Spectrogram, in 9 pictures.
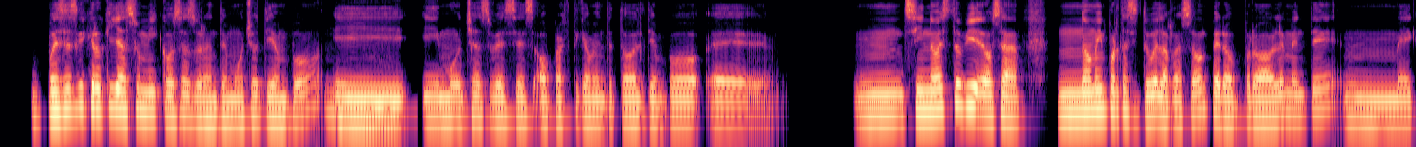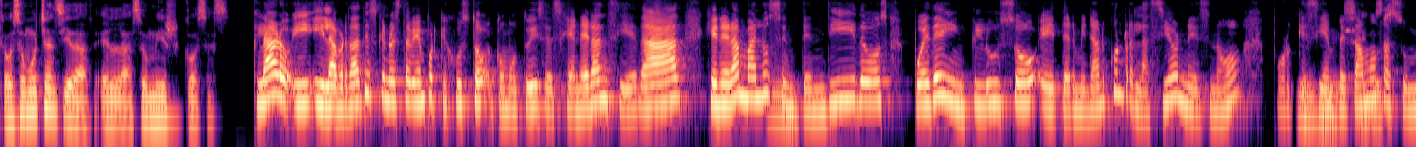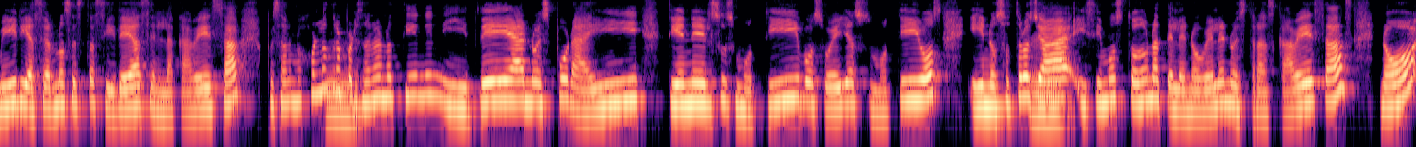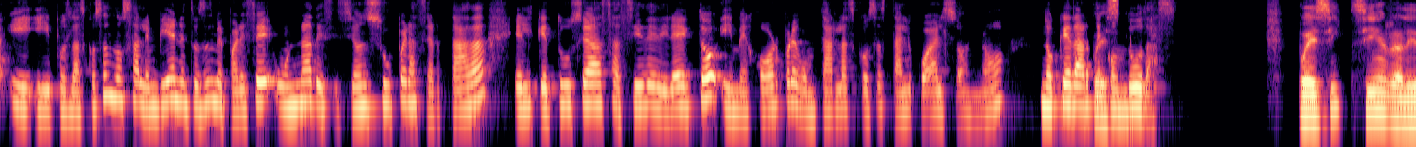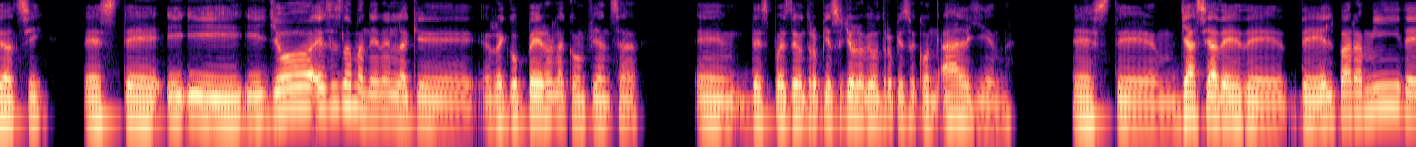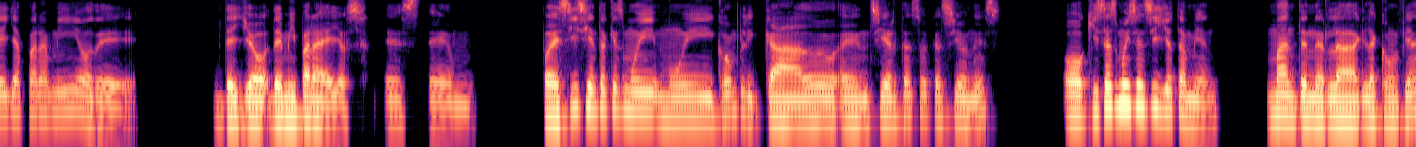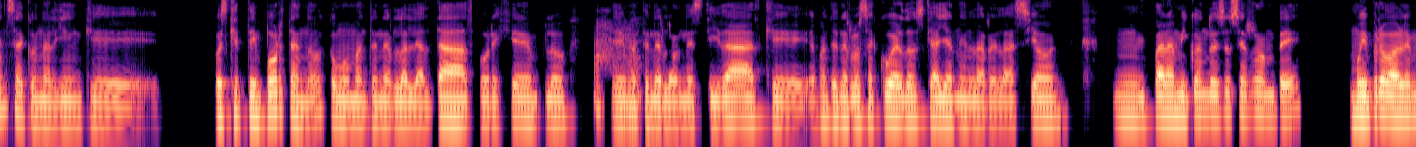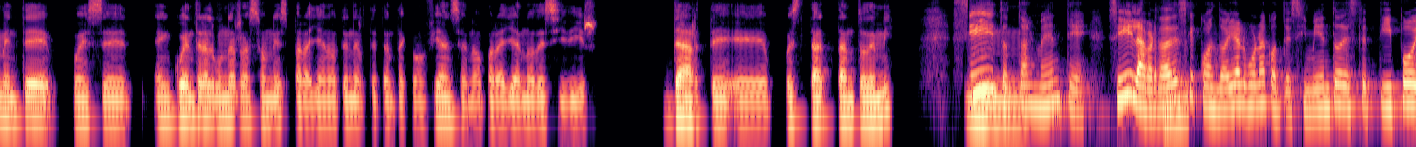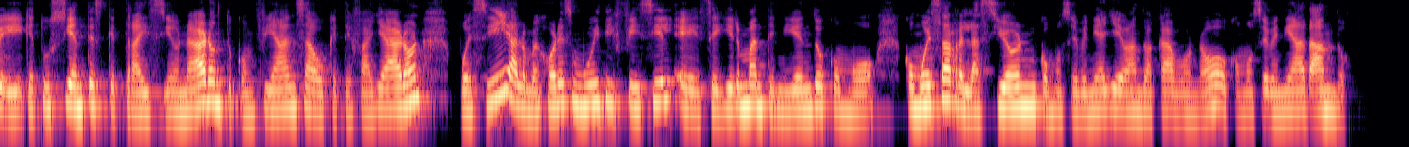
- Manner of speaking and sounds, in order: tapping
- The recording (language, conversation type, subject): Spanish, podcast, ¿Cómo recuperas la confianza después de un tropiezo?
